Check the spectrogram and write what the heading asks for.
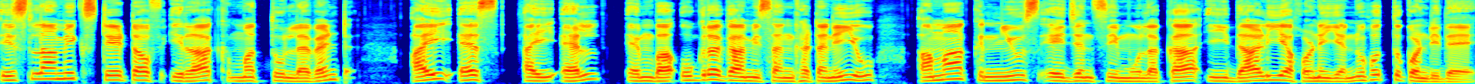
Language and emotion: Kannada, neutral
